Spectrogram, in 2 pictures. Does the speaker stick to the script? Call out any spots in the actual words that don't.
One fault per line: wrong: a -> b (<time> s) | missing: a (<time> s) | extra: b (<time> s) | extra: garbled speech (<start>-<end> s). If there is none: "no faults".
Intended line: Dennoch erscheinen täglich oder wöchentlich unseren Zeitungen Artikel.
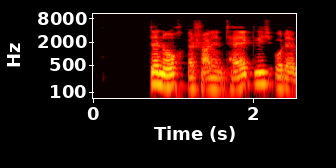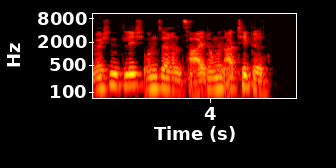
no faults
